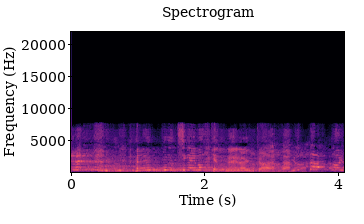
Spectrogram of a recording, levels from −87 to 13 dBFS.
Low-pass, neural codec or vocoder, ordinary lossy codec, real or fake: 7.2 kHz; vocoder, 44.1 kHz, 128 mel bands every 512 samples, BigVGAN v2; Opus, 16 kbps; fake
